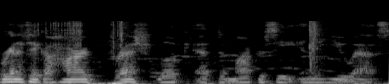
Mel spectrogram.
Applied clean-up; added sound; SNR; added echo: classical method WPE with log-MMSE.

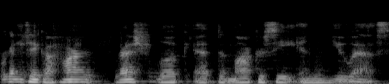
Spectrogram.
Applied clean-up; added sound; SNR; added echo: neural mask model DeepFilterNet 3.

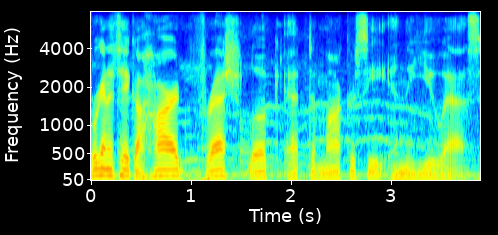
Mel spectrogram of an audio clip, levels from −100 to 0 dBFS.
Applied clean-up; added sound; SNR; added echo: none; none; none; none.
